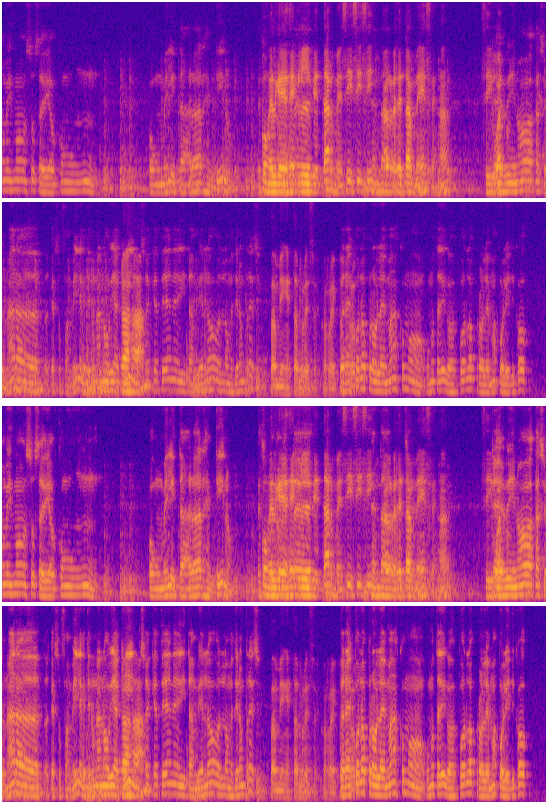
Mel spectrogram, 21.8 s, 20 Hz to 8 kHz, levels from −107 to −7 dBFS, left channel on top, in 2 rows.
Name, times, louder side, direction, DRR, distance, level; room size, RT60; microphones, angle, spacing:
voice 1, 0.0-2.0 2.9-4.7 5.1-6.3 7.4-8.3 9.8-16.1 17.6-21.3, right 5 dB, 75° right, 0.4 m, -34 dB
sound 1, 1.9-17.7, equal, 55° left, 2.4 m, -44 dB
voice 2, 5.2-9.0 9.6-10.0 10.7-10.8 13.3-13.9 16.3-18.0, equal, 5° left, 0.6 m, -32 dB
11.5 x 4.2 x 4.3 m
head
